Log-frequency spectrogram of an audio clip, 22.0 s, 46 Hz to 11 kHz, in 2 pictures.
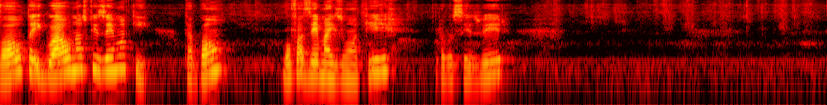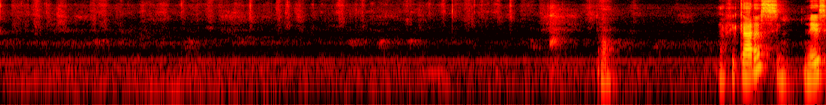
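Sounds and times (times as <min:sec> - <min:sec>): crochet hook scratching thread: 0:08.2 - 0:18.2.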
